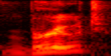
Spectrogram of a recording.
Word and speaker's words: Brute: If you are looking to reach out to me, you can find me at Jackal Brewit, better pronounced Brute, which is fruit with a B, on the X, formerly and betterly known as Twitter.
